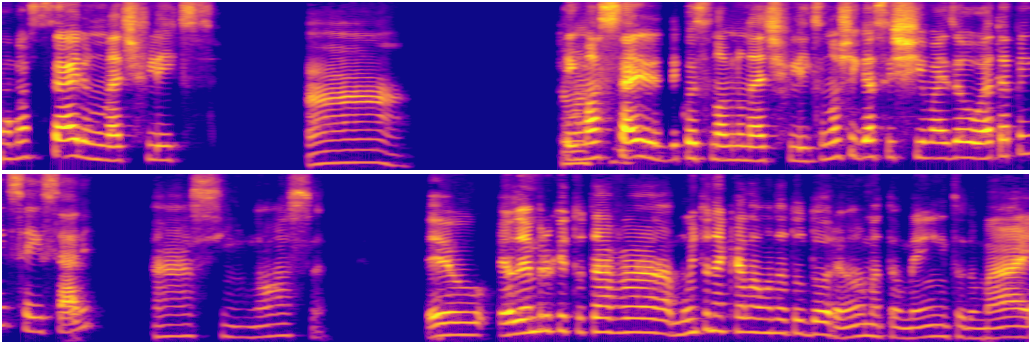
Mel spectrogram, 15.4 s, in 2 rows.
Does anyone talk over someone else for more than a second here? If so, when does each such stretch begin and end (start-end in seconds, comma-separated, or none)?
none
